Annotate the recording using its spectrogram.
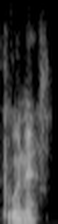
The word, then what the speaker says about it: Pune: So we have our top city in India, which we get the listening from, is Pune. Is that right? Am I saying it wrong? – Yeah, you got that right, Pune.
